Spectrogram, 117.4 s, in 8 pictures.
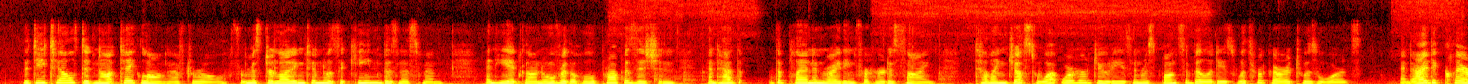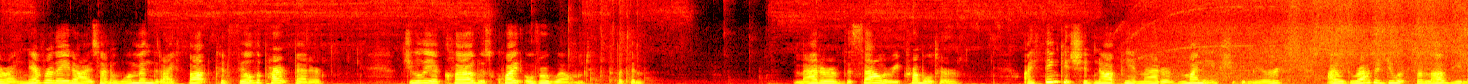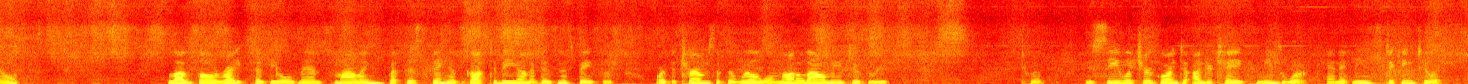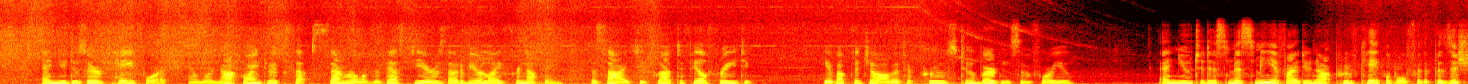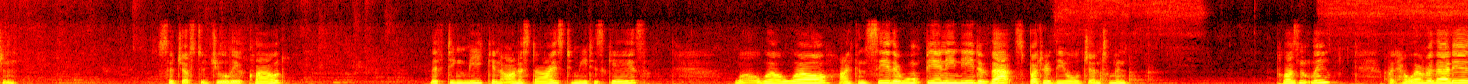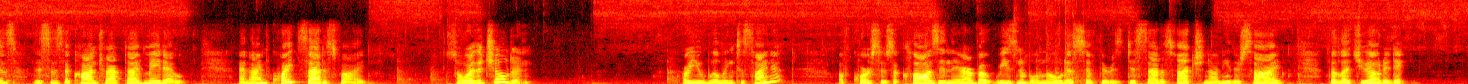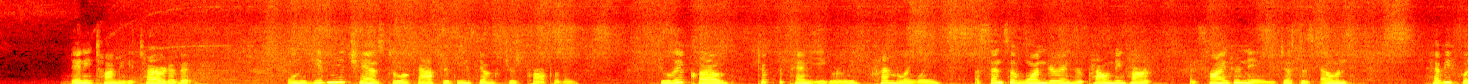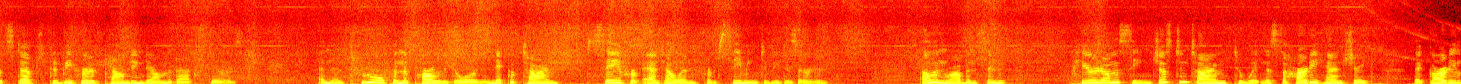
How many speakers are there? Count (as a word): one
